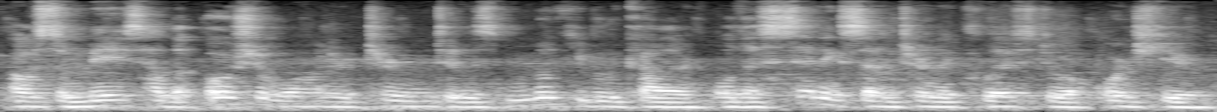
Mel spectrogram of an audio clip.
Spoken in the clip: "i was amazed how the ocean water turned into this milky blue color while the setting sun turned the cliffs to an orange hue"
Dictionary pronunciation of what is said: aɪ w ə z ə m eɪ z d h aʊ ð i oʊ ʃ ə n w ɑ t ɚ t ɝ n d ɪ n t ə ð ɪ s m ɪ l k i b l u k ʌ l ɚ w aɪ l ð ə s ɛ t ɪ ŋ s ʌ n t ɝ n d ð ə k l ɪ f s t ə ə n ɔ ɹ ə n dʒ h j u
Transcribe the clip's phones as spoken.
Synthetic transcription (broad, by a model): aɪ w ə z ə m eɪ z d h aʊ ð i oʊ ʃ ə n w ɑ t ɚ t ɝ n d ɪ n t ə ð ɪ s m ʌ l k i b l u k ʌ l ɚ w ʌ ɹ ð ə s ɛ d ɪ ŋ s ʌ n t ɝ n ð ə k l ɪ f s t ə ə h ɔ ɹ n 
